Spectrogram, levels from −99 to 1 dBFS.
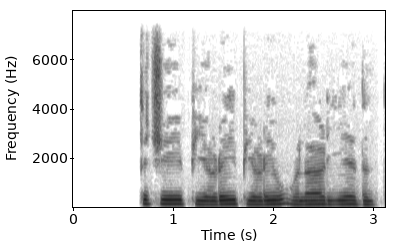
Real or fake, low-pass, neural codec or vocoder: real; 7.2 kHz; none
